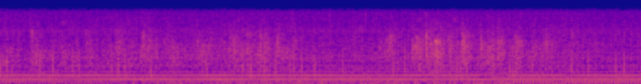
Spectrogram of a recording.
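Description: Faint audience applause, a soft patter of many hands, over a steady electrical hum.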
